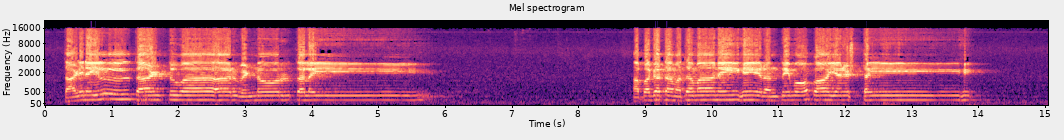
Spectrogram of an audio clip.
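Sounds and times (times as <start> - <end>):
man chanting verses: 0.3 - 6.1, 8.8 - 14.4.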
